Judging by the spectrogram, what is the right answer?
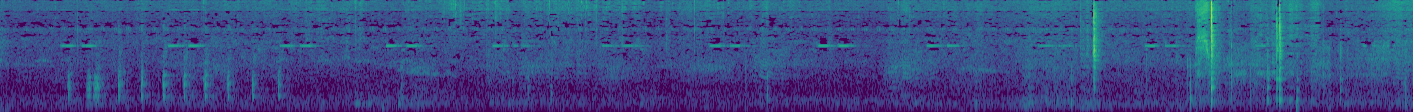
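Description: Quiet farmyard background with a faint, high chirp repeating about twice a second. Early on there is a quick run of about ten clucking notes, and near the end a few sharp knocks, the loudest sounds.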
